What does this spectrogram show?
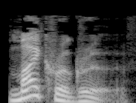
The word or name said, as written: microgroove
